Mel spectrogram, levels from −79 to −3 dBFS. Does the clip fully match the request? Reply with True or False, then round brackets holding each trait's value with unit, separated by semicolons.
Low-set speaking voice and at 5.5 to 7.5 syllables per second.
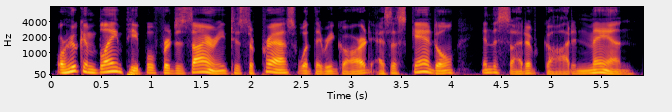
False (110 Hz; 5.2 syllables/s)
